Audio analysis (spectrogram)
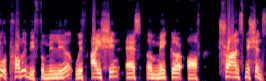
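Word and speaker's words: Aisin: So now, to start with, despite the spelling, the company's name is actually pronounced Aishin with an implied H between S and I.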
